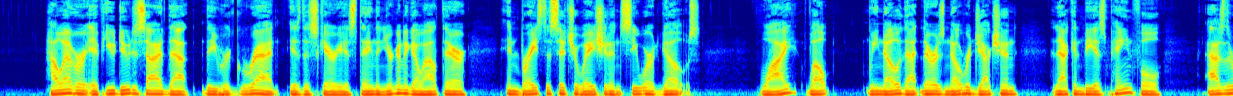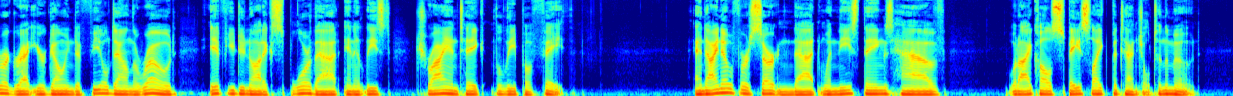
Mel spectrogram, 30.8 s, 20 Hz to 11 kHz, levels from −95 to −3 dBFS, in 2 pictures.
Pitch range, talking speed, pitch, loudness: 95-110 Hz, 165 wpm, 100 Hz, -22 LUFS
